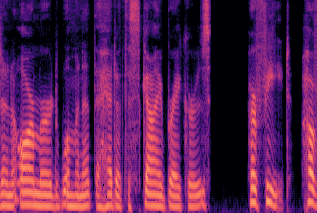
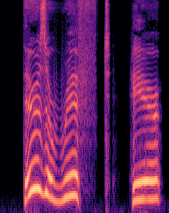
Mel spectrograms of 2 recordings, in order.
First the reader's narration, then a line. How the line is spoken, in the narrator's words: said, raising her voice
